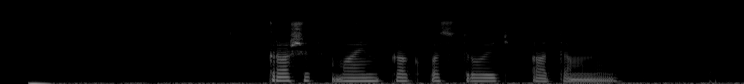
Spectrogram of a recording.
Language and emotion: Russian, sad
